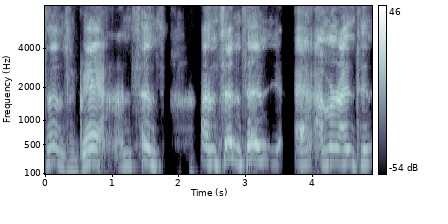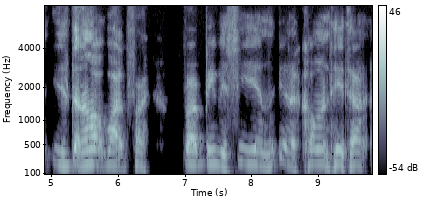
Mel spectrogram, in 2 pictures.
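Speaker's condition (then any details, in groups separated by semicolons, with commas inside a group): Cerebral palsy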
